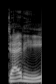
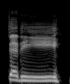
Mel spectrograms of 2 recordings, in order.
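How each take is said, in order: First: A light, higher imitation of John Ralphio's childish "Daddy."; sing-song "Daddy." pitched up as the grown man-child. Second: The higher mock "Daddy." again, drawn out a bit; man-child whine on "Daddy.", pitched up; John Ralphio. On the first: Roommate greets the dad with a higher mock "Daddy.". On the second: Roommate repeats his higher mock "Daddy." greeting. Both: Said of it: "John Ralphio comes out, like".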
